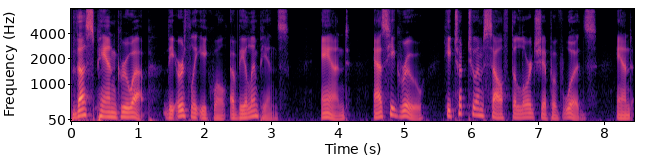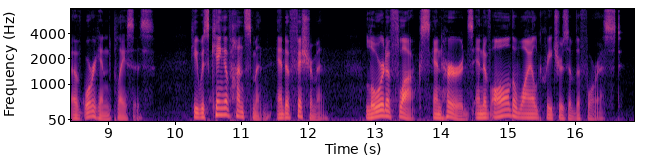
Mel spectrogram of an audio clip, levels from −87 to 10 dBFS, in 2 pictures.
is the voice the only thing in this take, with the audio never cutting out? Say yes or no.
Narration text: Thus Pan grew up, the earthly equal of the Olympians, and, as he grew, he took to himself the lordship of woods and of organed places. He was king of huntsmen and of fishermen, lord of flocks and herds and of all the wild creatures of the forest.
yes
